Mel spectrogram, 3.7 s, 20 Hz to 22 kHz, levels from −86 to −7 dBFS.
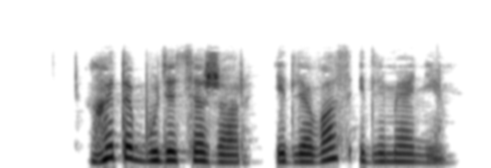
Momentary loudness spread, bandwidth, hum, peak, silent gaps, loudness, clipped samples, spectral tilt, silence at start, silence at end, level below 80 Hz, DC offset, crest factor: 11 LU; 6.8 kHz; none; -2 dBFS; 1.97-2.05 s; -16 LUFS; under 0.1%; -6 dB/octave; 0.7 s; 0.35 s; -58 dBFS; under 0.1%; 16 dB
